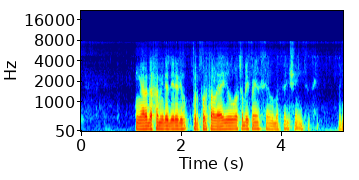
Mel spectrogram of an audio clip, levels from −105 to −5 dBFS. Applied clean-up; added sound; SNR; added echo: neural mask model DeepFilterNet 3.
